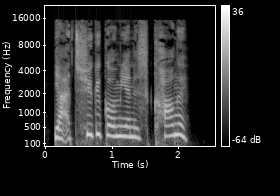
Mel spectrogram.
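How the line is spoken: Shouting. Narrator (Danish): sagde Rød og råbte

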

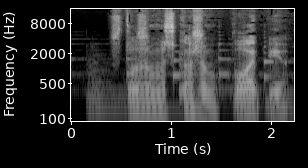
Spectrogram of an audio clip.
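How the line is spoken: Whimpering. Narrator (Russian): захныкал Компот

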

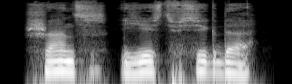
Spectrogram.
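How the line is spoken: Strained, forced out. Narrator (Russian): выдавил он из себя

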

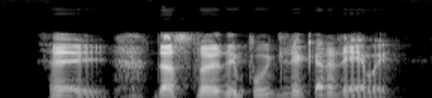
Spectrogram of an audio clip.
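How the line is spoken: Snorted. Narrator (Russian): хмыкнул Петрович

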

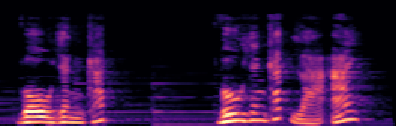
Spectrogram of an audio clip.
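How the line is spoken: Muttered to herself. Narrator (Vietnamese): Giao Đoan tiên tử lẩm bẩm

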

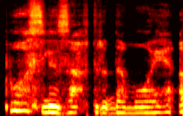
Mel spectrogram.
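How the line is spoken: Relieved sigh. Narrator (Russian): облегченно вздохнул Руслан

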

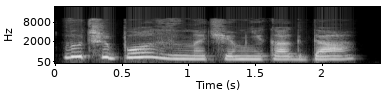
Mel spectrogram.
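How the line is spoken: Sad wry laugh. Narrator (Russian): грустно усмехнулась женщина

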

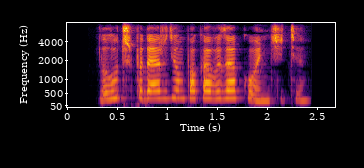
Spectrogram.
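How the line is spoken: Mother-in-law sighing. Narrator (Russian): вздохнула свекровь

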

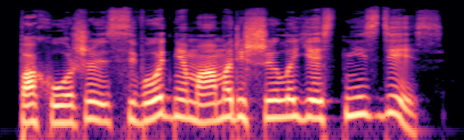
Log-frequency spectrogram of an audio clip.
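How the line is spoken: Snorting. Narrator (Russian): хмыкнул Мик

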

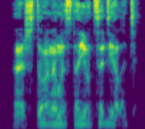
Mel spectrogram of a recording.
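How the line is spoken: Irritated. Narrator (Russian): раздраженно отозвался Делуло

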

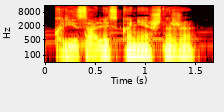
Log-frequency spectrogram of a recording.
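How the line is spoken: Quiet reply. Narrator (Russian): тихонько ответила Флёр

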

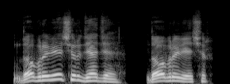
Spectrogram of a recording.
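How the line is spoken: Cheerful, pleased voice. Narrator (Russian): Это было сказано веселым и довольным голосом

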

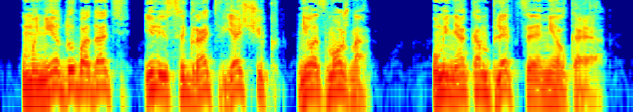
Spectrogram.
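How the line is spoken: Stern. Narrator (Russian): строго добавил

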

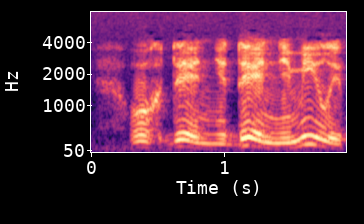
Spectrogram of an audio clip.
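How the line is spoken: Moaning. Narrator (Russian): простонала

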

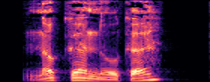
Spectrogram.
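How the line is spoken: Grumbling. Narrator (Russian): проворчал он

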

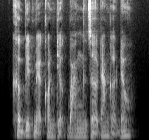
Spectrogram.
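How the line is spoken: Pensive mutter. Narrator (Vietnamese): Lý Vân Tiêu trầm tư một lúc, lẩm bẩm

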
